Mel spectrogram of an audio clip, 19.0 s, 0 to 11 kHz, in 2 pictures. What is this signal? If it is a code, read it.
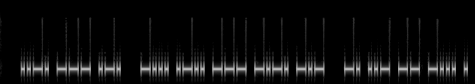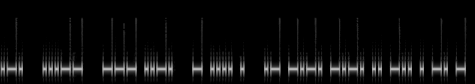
Morse code, heard as a keyed tone, about 20 wpm, 600 Hz. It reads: FOR BLOCK NUMBER 3 OF THE ACCIDENT
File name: tower trouble 20wpm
